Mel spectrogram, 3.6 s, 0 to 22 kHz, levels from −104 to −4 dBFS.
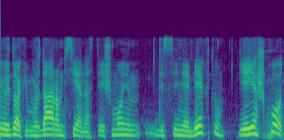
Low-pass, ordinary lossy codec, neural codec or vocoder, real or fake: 7.2 kHz; Opus, 64 kbps; none; real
